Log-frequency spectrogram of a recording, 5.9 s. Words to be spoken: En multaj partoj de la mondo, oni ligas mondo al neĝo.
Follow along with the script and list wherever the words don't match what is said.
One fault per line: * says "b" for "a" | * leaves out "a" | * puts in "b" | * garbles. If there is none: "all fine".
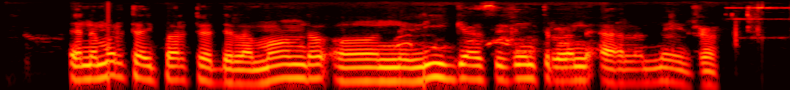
* says "vintron" for "mondo"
